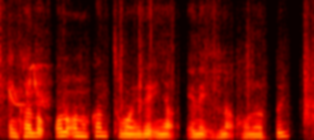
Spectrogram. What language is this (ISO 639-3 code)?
sat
